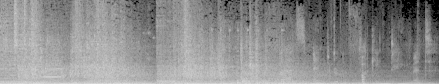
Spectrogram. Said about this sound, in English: And before he walks out, we hear like this machinery engine sound starting up. Yeah, all these gears. With the gears, yep.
